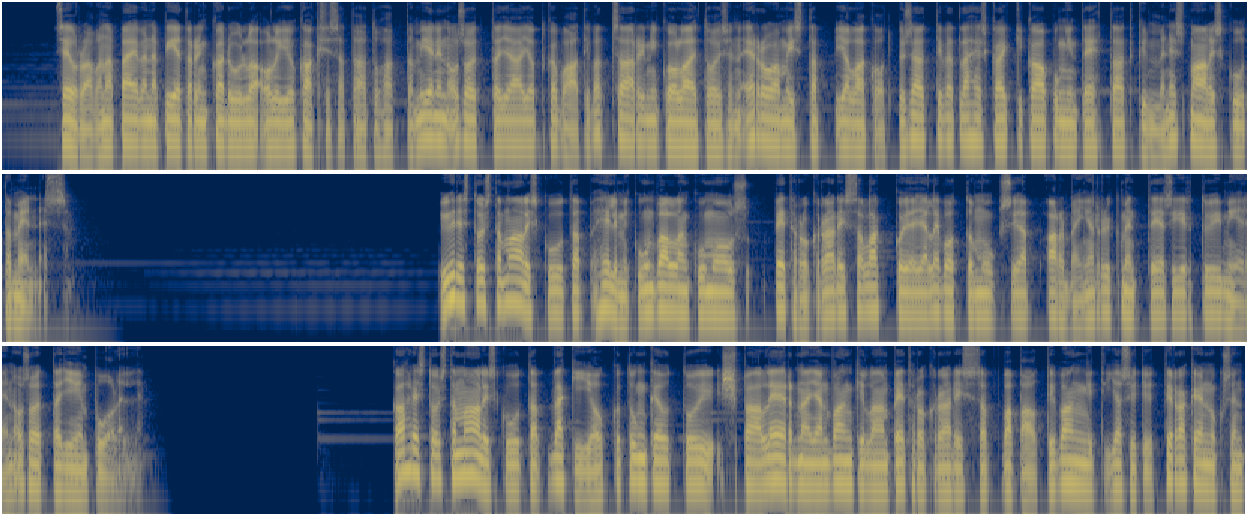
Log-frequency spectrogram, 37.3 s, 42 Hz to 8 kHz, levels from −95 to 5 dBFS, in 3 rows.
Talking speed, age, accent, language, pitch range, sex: 75 wpm, 30-49, native, Finnish, 95-120 Hz, male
